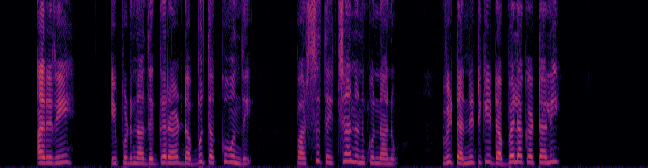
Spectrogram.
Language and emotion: Telugu, fearful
